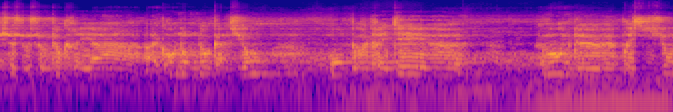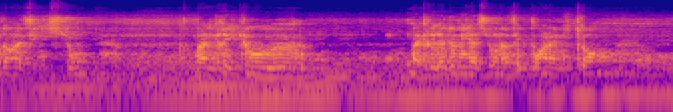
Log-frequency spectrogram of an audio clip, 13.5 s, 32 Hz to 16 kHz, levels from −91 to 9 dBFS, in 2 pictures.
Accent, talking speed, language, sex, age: French, 165 wpm, French, male, 60-79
